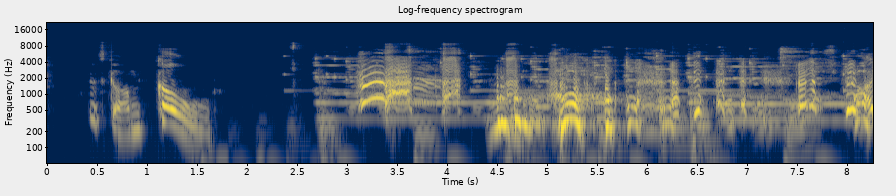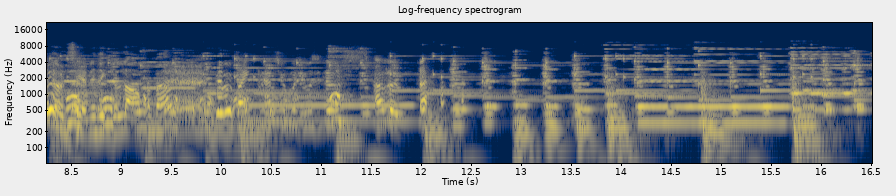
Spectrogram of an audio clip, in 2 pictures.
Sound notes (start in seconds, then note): 3.1 Toby And Cauldron Laugh; 12.8 laughs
